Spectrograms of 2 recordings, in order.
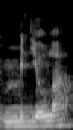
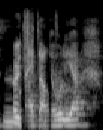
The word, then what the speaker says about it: Mignola: Ja, wat je bedoelt is tegen dan was eh, Mike Mignola, niet Magnolia. Want zeg dat niet no gebruik die uitspraak niet nog eens.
